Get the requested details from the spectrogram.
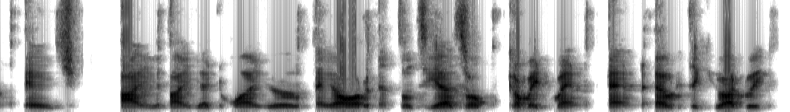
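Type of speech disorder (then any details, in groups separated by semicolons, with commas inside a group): Electrolarynx speech; throat cancer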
